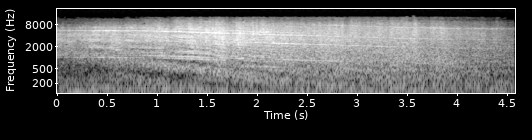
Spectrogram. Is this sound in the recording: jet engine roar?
yes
